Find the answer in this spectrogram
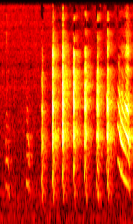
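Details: A rose-ringed parakeet (Indian ringneck) gives about eight harsh, shrill, downward-sliding squawks in quick succession, roughly four or five a second, after two faint softer notes.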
